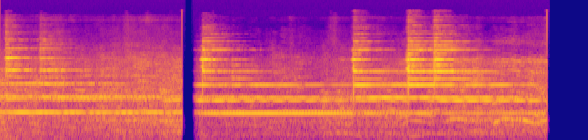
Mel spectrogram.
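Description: Hindu temple bells being rung again and again, their struck tones ringing on and overlapping over a crowd's murmur. The sound breaks off briefly about two seconds in and stops abruptly near the end.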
